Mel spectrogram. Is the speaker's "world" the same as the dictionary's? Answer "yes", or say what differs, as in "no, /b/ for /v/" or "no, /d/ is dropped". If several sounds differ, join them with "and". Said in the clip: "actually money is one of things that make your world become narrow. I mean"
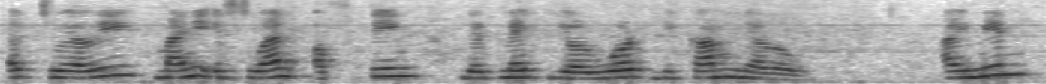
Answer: no, /l/ is dropped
